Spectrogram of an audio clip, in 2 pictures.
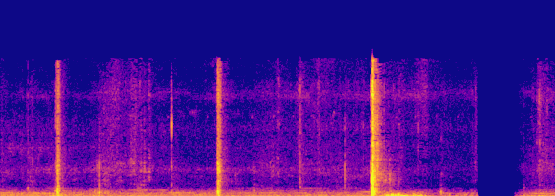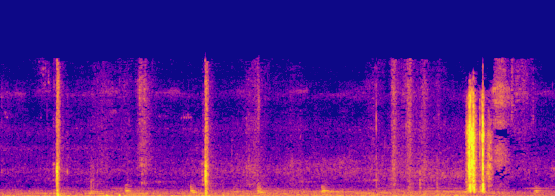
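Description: Hoe blade striking into wet, muddy soil: single sharp chopping strikes every second or two, the loudest a little under four seconds in and a quick double strike near the end. The sound cuts out completely for a moment near the middle.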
